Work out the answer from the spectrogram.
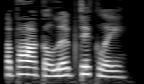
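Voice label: "apocalyptically", British English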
